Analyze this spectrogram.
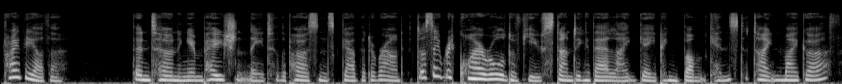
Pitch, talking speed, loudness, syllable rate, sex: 200 Hz, 185 wpm, -19 LUFS, 5.5 syllables/s, female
